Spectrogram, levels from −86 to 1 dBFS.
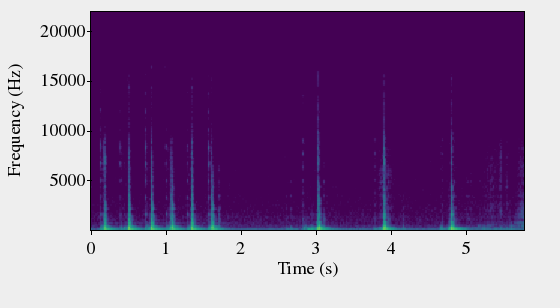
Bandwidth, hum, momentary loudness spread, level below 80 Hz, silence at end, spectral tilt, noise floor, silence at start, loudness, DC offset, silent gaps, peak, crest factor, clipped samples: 9.6 kHz; none; 18 LU; -54 dBFS; 0.75 s; -8.5 dB/octave; -62 dBFS; 0.15 s; -33 LUFS; under 0.1%; none; -12 dBFS; 24 dB; under 0.1%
